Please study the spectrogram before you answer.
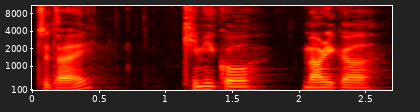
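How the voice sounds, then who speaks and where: A man hosting a podcast, reading out his interview questions in a measured, scripted way. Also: on the low side, steady tone, fairly bright tone. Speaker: podcast host.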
